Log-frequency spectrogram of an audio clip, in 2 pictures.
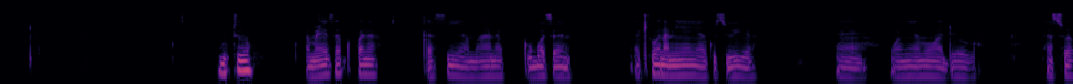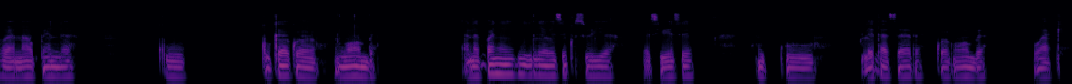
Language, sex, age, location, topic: Swahili, male, 18-24, Nakuru, agriculture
